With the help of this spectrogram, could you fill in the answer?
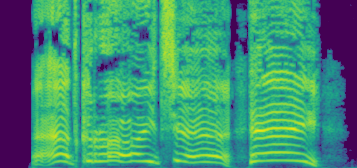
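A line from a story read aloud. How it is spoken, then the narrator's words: Yelling louder than before. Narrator (Russian): пуще прежнего заорал Лук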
